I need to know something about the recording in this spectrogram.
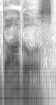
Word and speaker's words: goggle: What about my goggles? The ones you gave me for Christmas? 발음으로는 자, 미국 영어에서는 오가 있을 때 아 강하게 할 때 아 발음이 많이 납니다. 우린 고글 하지만 그래서 goggle 어떻게 됐니?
